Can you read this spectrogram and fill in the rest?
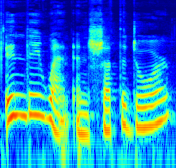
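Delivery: usual speaking voice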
